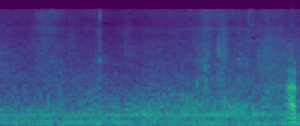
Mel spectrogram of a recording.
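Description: Wind blowing across the microphone outdoors: a steady rushing noise with low rumble that swells a little toward the end.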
